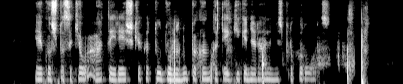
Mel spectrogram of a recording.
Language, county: Lithuanian, Marijampolė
